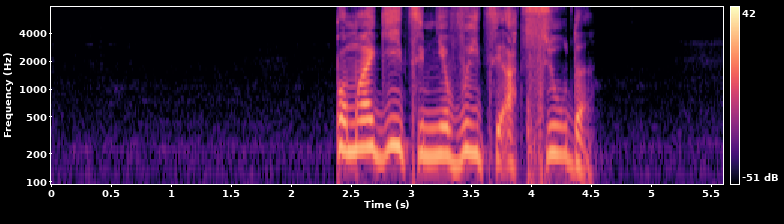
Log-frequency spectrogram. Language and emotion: Russian, angry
